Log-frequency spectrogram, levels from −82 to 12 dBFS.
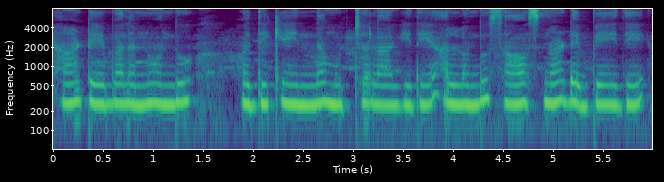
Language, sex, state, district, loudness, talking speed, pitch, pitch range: Kannada, female, Karnataka, Bidar, -16 LUFS, 110 wpm, 260 Hz, 255-270 Hz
